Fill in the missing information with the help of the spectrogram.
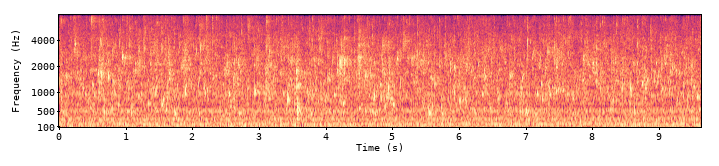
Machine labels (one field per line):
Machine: pump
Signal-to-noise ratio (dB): 6 dB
